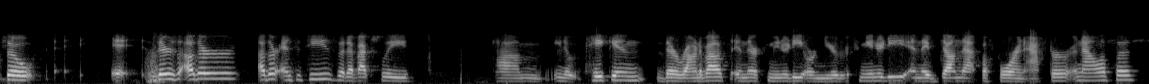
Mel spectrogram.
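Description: A woman's voice: low voice, moderate pace. A woman presenting a webinar as a road safety engineer, talking conversationally with frequent ums and self-corrections. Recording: slightly dull lo-fi audio.

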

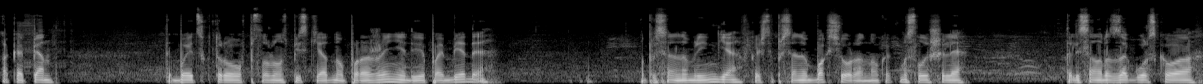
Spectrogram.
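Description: A man giving live boxing commentary in short, halting bursts of phrases. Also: lowish voice, a little mellow.

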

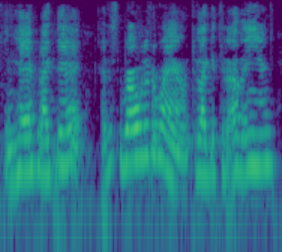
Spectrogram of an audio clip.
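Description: A woman hosts a home cooking show, chatting in a folksy way through each step in her kitchen and saying "okay" often. Her voice is medium-pitched with lively intonation and a fairly quick pace, recorded in a noisy home kitchen.

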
